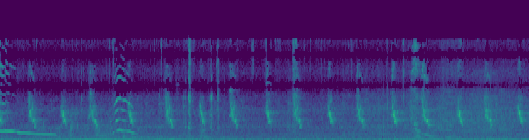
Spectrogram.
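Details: Stray newborn kittens in Istanbul venture outside their nest for the first time on a fine day, playing. One long falling meow opens, an arched meow follows, and another comes near the end, over steady repeated bird chirping and low background rumble.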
